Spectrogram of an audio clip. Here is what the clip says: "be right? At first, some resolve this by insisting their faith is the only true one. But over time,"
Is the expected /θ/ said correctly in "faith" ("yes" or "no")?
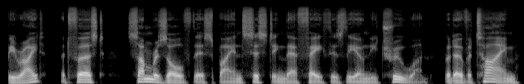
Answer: yes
